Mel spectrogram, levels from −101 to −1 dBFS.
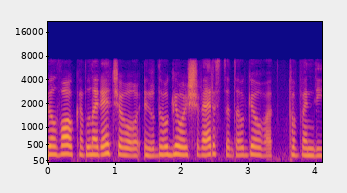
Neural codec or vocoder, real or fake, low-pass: codec, 16 kHz, 0.8 kbps, ZipCodec; fake; 7.2 kHz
